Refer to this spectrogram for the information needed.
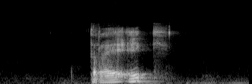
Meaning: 1. triangle (three-pointed shape) 2. triangle (three-pointed shape): synonym of Autobahndreieck
- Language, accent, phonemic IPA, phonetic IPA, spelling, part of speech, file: German, Austria, /ˈdʁaɪ̯ˌ.ɛk/, [ˈdʁaɪ̯ˌʔɛkʰ], Dreieck, noun, De-at-Dreieck.ogg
